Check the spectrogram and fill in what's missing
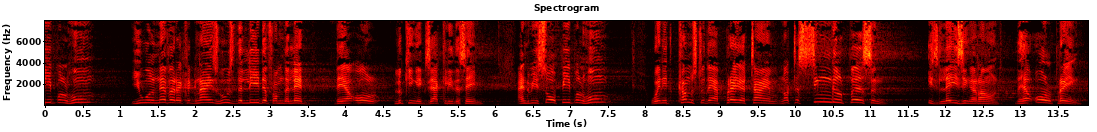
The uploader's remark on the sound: Delivered at Tuanku Mizan Zainal Abidin Musjid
